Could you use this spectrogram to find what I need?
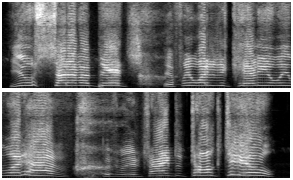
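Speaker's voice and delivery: furious, high-pitched full yell; top-of-lungs shout. Acted. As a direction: bellow each phrase after a fleeing enemy. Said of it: "I shout out at the top of my lungs".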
